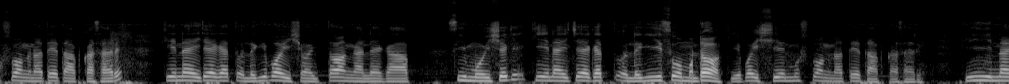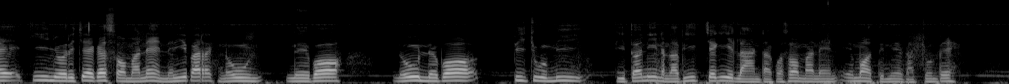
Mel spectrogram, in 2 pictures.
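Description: The recorder likely handles the speech in 2.5-second chunks and loses roughly 50 ms at some handovers, leaving audio missing between chunks. The sound jumps abruptly forward at 2.02 s after "kasari kinai", 6.92 s after "kinai icheket ole", 11.82, 14.27 and 19.17 s.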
